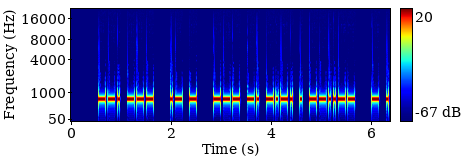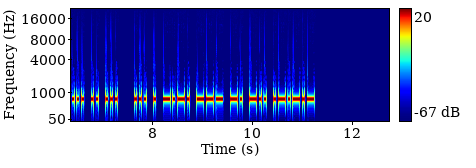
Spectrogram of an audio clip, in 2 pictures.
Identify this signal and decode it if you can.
Morse code, heard as a keyed tone, about 25 wpm, 700 Hz. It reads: GO AT ONCE, THIS SECOND.
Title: Sentences from Top 1000 Words - Review Part 1 - 25wpm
